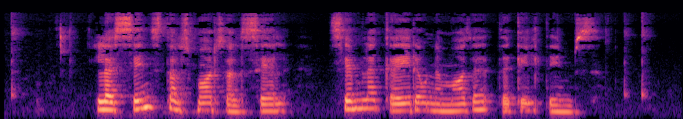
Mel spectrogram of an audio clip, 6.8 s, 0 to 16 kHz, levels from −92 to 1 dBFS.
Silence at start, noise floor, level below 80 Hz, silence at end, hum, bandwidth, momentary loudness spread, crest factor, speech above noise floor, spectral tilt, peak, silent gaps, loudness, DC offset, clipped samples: 0.1 s; -48 dBFS; -66 dBFS; 0.35 s; none; 11.5 kHz; 18 LU; 20 dB; 24 dB; -4 dB/octave; -6 dBFS; none; -24 LUFS; under 0.1%; under 0.1%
